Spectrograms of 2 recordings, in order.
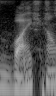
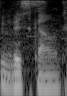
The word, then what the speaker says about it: viscount: It's called It's pronounced Vikount. See, Dandelion, I always thought it's Viscount.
